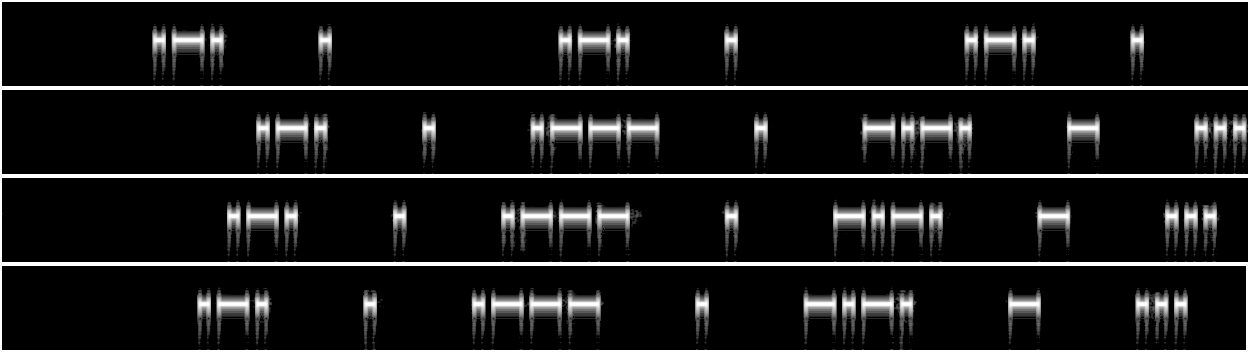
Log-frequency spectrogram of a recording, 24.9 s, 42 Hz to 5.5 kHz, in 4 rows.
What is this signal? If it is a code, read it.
Morse code, heard as a keyed tone, about 25 wpm, spaced as for 13 wpm, 600 Hz. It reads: RE RE RE REJECTS REJECTS REJECTS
